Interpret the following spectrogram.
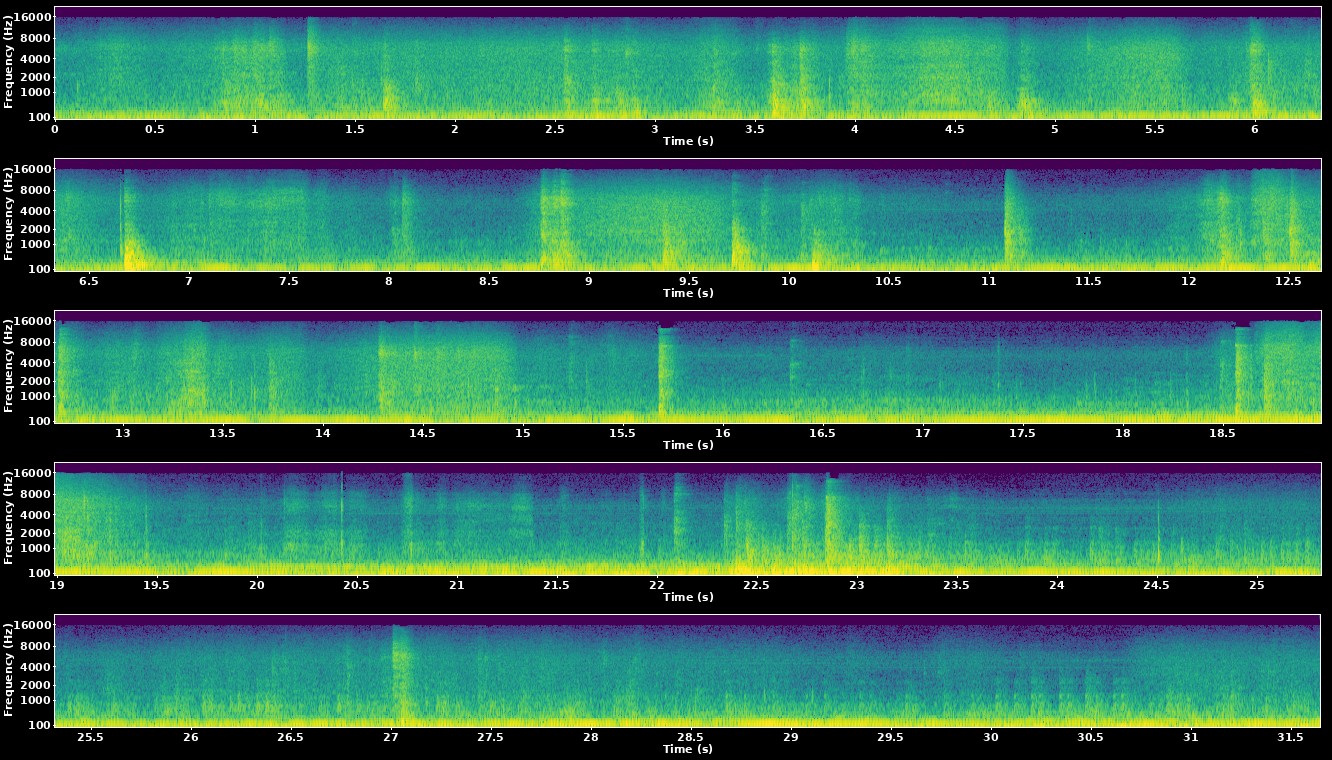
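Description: Gondola cabin riding up the haul rope: a steady low hum, with scattered creaks, clicks and knocks from the cabin, a sharp knock about a quarter of the way in and a heavier low rumble lasting about a second about three-quarters of the way through.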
